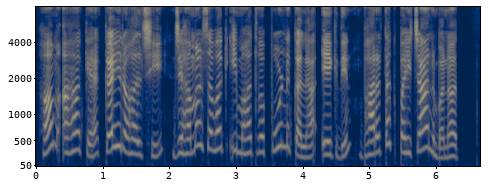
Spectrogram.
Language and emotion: Maithili, neutral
